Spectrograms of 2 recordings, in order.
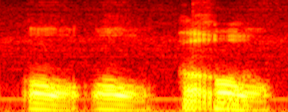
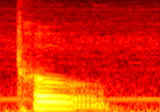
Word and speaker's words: pull: Pull, pull. More like that. Request. Okay. Do you feel a difference there? Yeah. Usually, I try to pronounce like poo. Yeah, I say pull, so it's different than poo.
